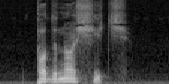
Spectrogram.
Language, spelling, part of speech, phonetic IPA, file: Polish, podnosić, verb, [pɔdˈnɔɕit͡ɕ], Pl-podnosić.ogg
